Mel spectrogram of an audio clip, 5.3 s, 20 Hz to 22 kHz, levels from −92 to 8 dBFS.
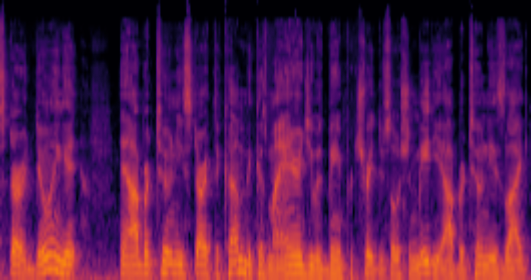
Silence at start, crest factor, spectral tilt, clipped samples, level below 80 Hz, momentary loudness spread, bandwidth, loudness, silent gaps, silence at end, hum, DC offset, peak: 0 s; 14 dB; -6.5 dB/octave; under 0.1%; -44 dBFS; 6 LU; 17 kHz; -25 LUFS; none; 0 s; none; under 0.1%; -10 dBFS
